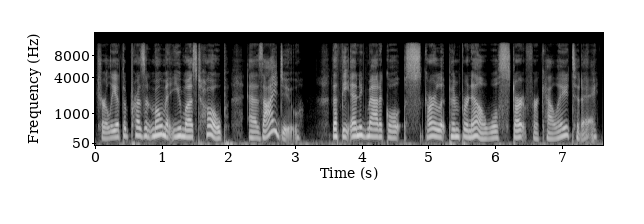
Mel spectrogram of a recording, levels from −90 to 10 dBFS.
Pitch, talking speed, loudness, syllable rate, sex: 190 Hz, 175 wpm, -19 LUFS, 5.1 syllables/s, female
